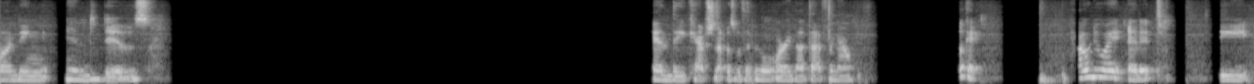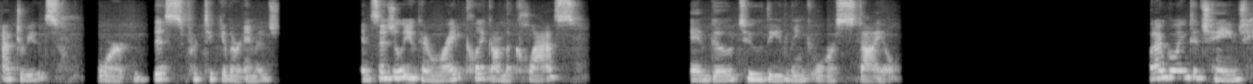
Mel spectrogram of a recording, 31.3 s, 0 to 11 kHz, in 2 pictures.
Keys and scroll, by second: 6.9 BackSpace, 9.0 BackSpace.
